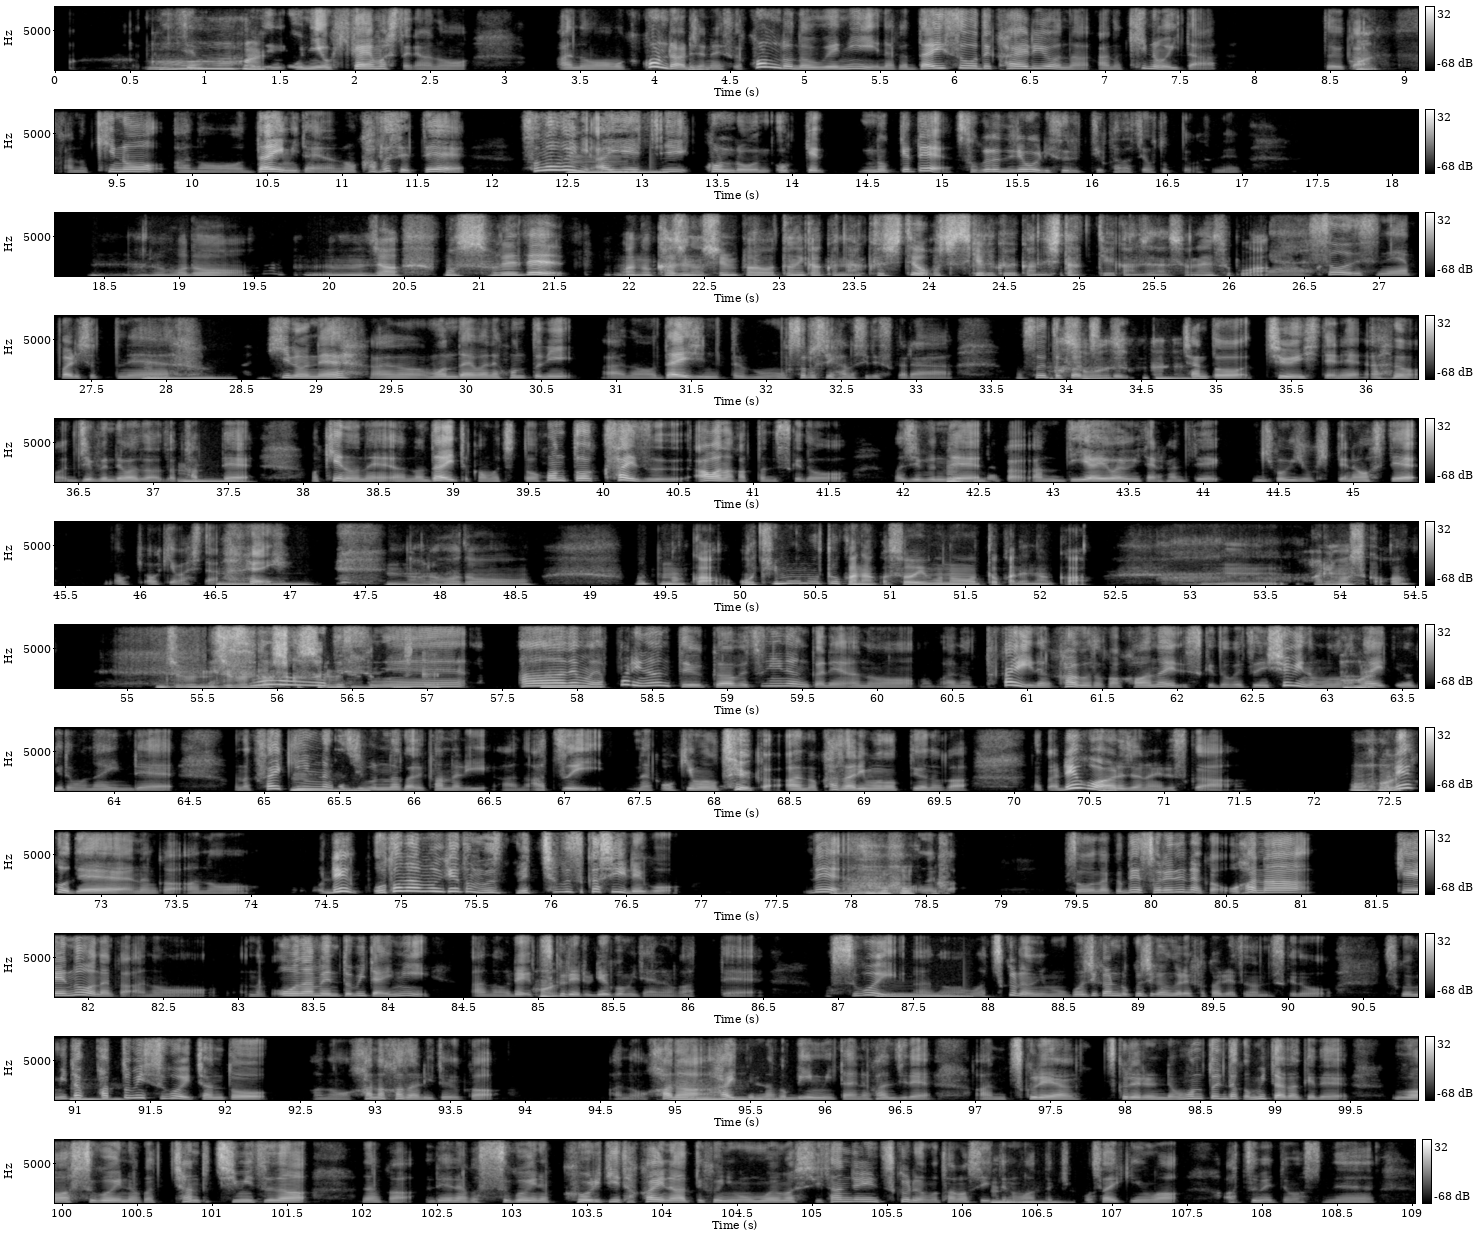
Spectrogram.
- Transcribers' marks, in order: tapping; other background noise; laughing while speaking: "はい"; laughing while speaking: "というか"; laughing while speaking: "おお"
- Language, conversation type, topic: Japanese, podcast, 自分の部屋を落ち着ける空間にするために、どんな工夫をしていますか？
